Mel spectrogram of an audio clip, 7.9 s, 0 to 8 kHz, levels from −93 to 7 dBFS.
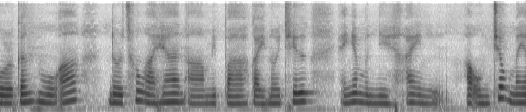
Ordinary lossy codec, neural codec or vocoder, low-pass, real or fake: none; codec, 16 kHz, 0.9 kbps, LongCat-Audio-Codec; 7.2 kHz; fake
